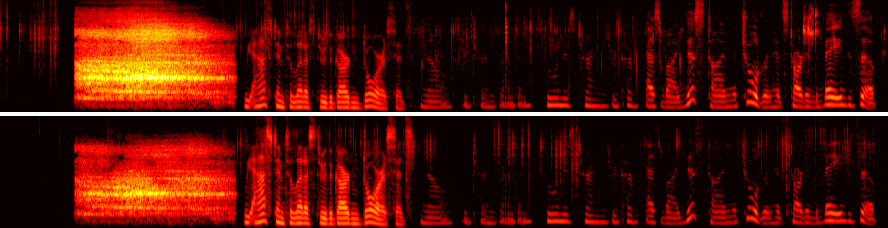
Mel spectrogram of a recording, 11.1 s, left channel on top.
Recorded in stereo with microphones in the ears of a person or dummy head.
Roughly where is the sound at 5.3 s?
Centre.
